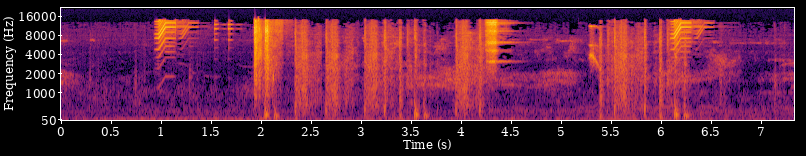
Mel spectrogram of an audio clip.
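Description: Short electronic menu blips and chimes sound.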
